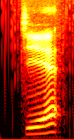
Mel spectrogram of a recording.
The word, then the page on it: jie2: chinese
